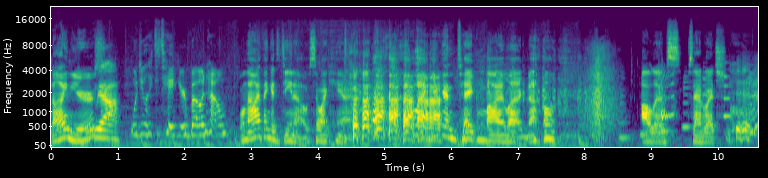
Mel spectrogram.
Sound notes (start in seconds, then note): 4.4 both laugh; 7.3 pants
